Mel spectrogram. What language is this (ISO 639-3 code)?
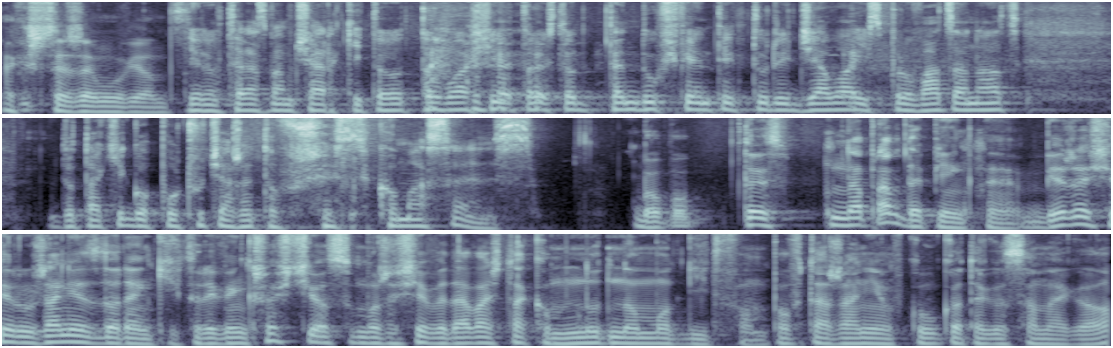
pol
